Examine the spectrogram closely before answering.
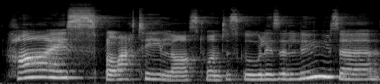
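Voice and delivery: high, loud taunting greeting; show-off's high, teasing holler; cocky grin. A narrator's reading. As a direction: call out a gleeful challenge, grinning. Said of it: "said Spike with a grin".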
